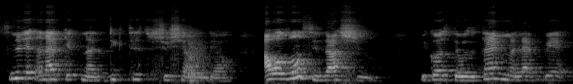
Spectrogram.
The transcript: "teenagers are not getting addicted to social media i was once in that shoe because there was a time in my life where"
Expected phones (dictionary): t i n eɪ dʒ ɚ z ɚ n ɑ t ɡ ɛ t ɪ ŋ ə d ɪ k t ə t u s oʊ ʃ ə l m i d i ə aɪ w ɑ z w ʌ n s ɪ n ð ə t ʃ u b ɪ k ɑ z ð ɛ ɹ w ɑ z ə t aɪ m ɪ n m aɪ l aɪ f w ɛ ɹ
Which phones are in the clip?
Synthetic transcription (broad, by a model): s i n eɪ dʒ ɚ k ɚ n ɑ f ɡ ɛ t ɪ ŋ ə d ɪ k t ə t u ʃ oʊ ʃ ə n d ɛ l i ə w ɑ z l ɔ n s ɪ n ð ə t ʃ u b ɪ k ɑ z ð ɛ w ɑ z ə t aɪ m ɪ n m aɪ l aɪ f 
